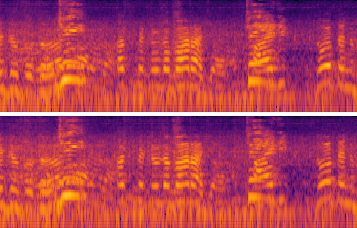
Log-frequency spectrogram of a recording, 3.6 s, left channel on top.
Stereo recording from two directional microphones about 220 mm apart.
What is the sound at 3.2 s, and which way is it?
Speech, 5° right (ahead or behind).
